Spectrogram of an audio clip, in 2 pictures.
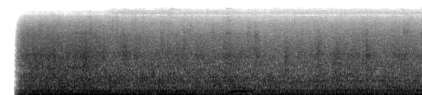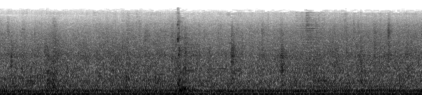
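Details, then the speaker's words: Van Dale silo unloader running after setup, warm season so no wall freeze-up: steady even low rumble and churning, no knocks or surges; running smoothly, feed coming down a little slow, surface not yet leveled, weights need adjusting for a good cone. "well there we got it working feed coming down it's coming a little slow right now but it's still not perfectly leveled off yet"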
